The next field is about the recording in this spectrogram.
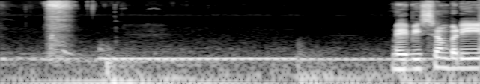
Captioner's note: sniffling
